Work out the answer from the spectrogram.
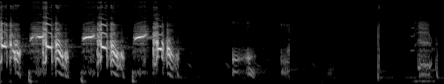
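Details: Harsh, ringing calls of a grey francolin (teetar): three quick doubled phrases with high whistled rising notes over about two seconds, followed by a few soft chirps and silence.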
